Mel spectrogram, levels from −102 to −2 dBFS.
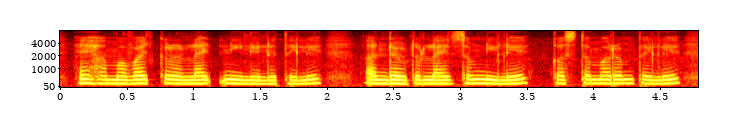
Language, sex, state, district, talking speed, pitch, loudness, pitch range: Wancho, female, Arunachal Pradesh, Longding, 185 wpm, 200 Hz, -15 LUFS, 195-205 Hz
